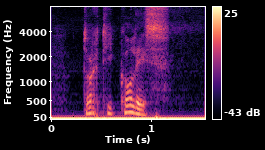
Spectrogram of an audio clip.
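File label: "torticollis", Dutch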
